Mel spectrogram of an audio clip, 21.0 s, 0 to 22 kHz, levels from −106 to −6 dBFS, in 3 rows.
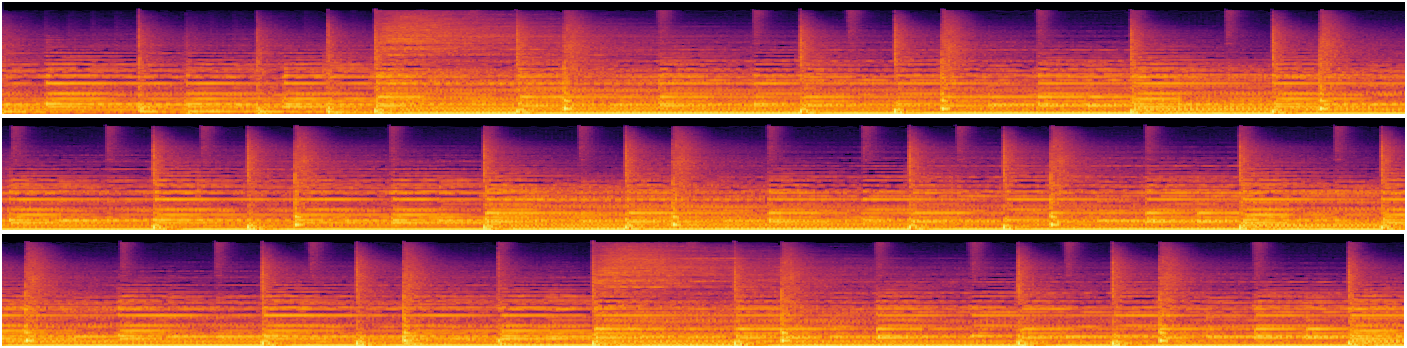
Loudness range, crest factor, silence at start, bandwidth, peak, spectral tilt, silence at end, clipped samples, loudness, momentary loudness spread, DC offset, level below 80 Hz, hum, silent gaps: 1 LU; 16 dB; 0 s; 14.5 kHz; 0 dBFS; -6 dB/octave; 0 s; under 0.1%; -20 LUFS; 3 LU; under 0.1%; -20 dBFS; none; none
